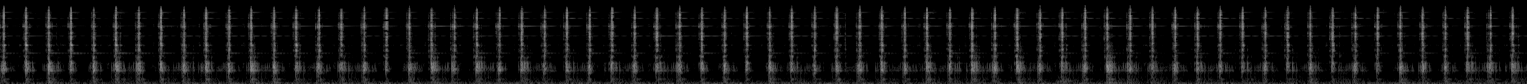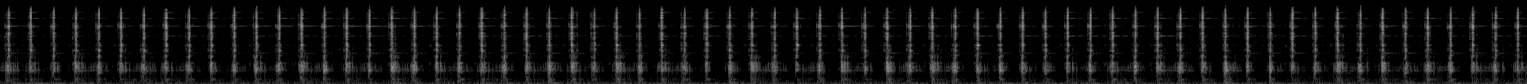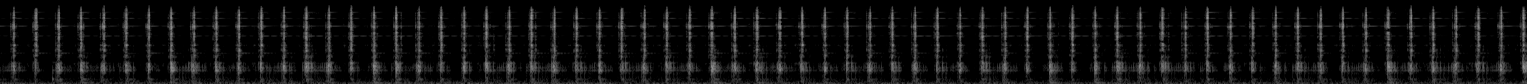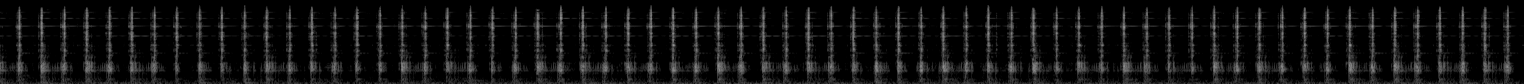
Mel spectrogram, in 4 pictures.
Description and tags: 20180403 Kitchen timer
clockwork, clock, kitchen, tension, mechanical, timer, ticks, tic, tac, ticking, tick-tock, time, onesoundperday2018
